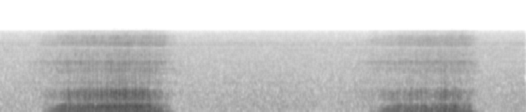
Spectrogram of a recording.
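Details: Adult man (husband) snoring loudly while asleep after a tiring day.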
